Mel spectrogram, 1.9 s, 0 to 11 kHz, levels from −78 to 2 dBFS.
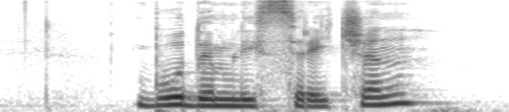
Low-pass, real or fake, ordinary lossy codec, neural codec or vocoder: none; real; none; none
